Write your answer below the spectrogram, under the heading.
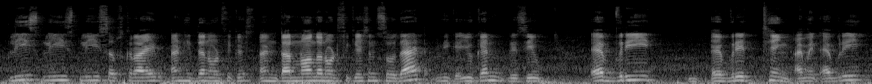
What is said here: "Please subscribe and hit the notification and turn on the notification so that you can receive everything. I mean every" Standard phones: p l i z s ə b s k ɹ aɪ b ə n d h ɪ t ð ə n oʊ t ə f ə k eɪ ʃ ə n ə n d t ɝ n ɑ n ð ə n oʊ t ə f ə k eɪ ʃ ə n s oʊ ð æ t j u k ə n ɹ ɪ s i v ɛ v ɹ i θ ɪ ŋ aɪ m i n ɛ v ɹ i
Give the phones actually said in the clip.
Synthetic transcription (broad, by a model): p l i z s ə b s k ɹ aɪ b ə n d h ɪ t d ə n oʊ t ə f ə k eɪ ʃ ə n ə n d t ɝ n ɑ n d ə n oʊ t ə f ə k eɪ ʃ ə n s oʊ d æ t j u k ə n ɹ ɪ s i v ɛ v ɹ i t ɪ ŋ aɪ m i n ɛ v ɹ i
